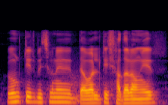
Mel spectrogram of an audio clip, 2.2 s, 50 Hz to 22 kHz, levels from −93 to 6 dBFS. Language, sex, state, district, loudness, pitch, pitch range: Bengali, male, West Bengal, Alipurduar, -18 LUFS, 120 Hz, 110-135 Hz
